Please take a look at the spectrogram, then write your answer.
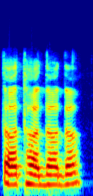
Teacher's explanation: त बोलते हैं तो जीभ हमारी टच होती है दांतों से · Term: त्वर्ग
